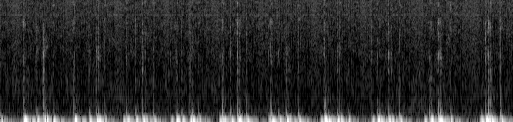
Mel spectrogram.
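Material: Wood.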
